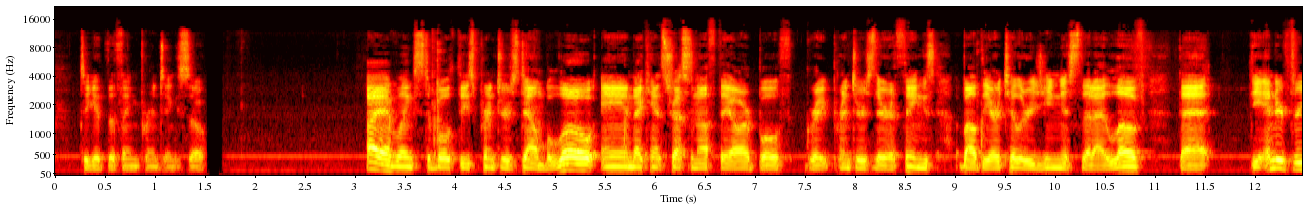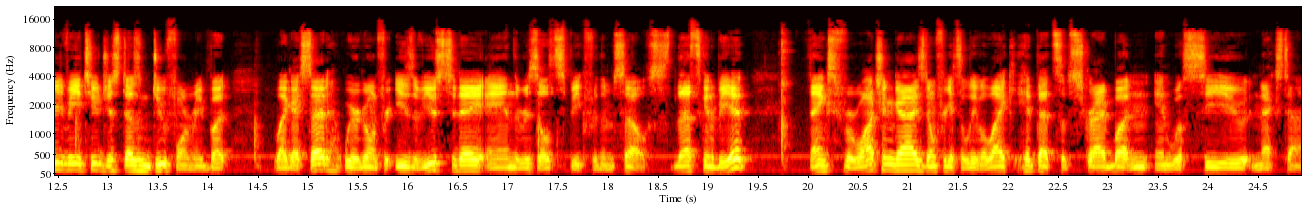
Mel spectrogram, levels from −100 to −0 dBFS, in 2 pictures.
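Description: No technical faults are audible anywhere in the recording.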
